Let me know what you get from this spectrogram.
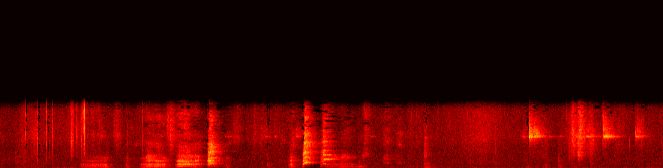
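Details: Patrick, a pet Cavalier King Charles Spaniel, trying to catch small pieces of a stress ball: a series of short, rough barks and growly bursts come in irregular clusters, with a person speaking Greek nearby.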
